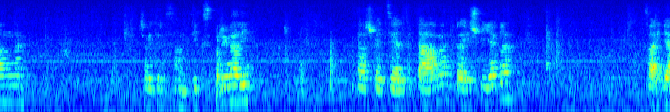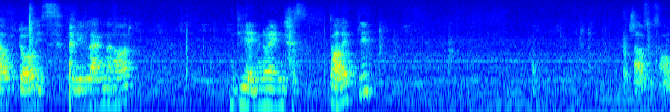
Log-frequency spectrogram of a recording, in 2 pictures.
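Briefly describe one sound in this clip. A man speaks calmly close by, in short bursts with pauses.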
